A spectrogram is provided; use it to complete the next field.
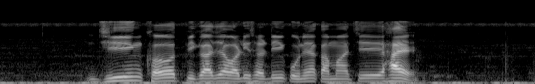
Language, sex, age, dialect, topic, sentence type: Marathi, male, 25-30, Varhadi, agriculture, question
